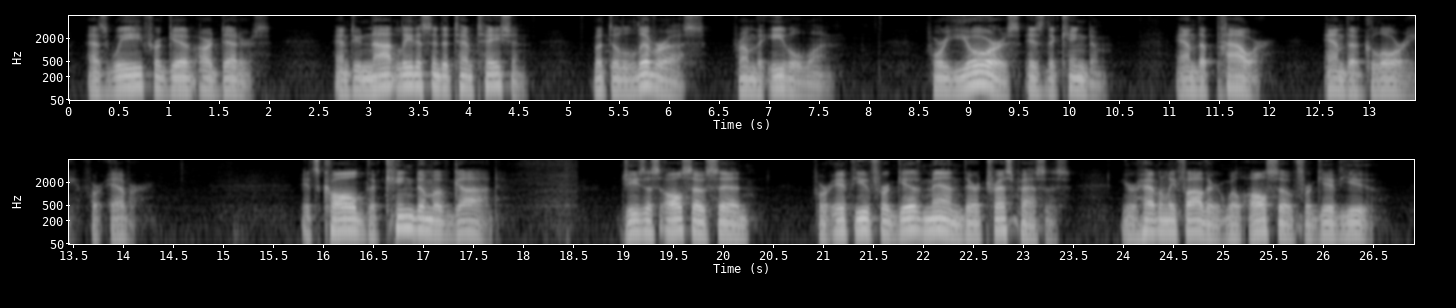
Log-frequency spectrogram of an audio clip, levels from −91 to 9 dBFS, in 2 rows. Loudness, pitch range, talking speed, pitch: -25 LUFS, 90-110 Hz, 120 wpm, 95 Hz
